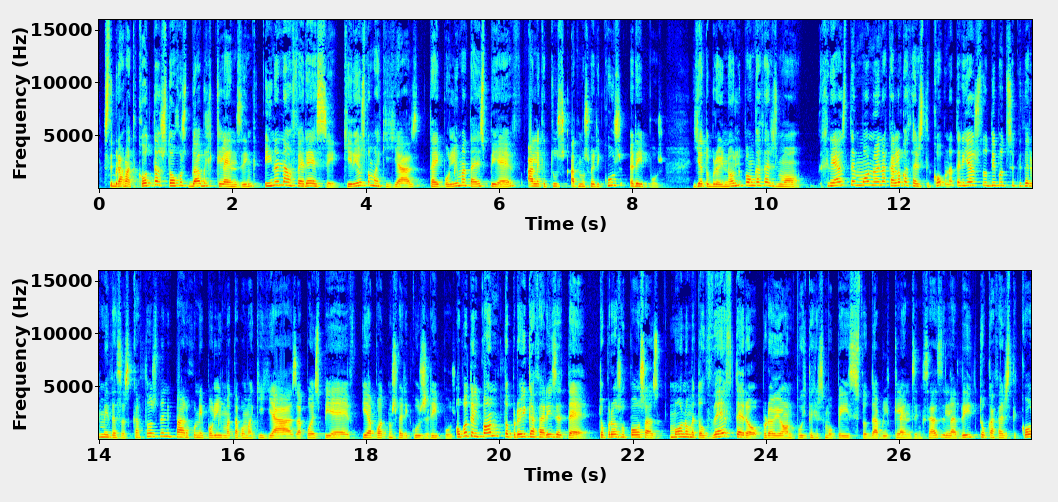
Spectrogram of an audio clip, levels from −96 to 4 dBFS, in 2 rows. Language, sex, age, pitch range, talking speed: Greek, female, 20-39, 195-255 Hz, 155 wpm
